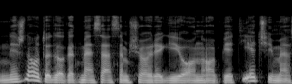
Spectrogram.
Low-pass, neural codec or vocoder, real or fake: 9.9 kHz; none; real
